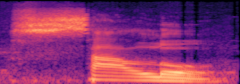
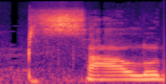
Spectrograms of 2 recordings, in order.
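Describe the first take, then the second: First: The word begins with an s sound. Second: The word begins with a p sound. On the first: The speaker calls it right. "Esse P aí é mudo, então você não pronuncia esse P. É salo" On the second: The speaker calls it wrong. "Não é psalo não"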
